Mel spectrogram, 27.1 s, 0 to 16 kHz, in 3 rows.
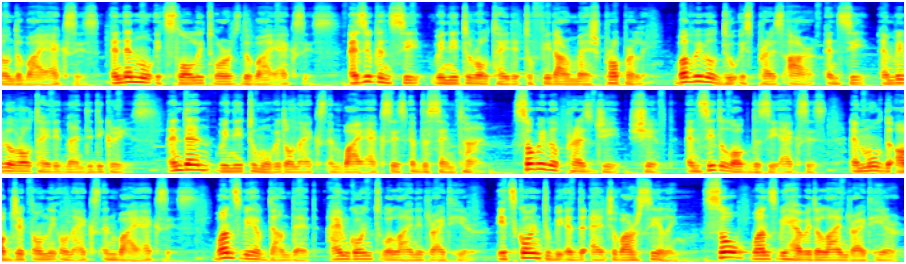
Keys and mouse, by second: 0.1-0.5 middle drag, 0.7 shift+click, 2.9-3.9 shift+drag, 7.5 r, 8.4 z, 9.9 KP_9, 10.3 KP_0, 10.8 Return, 11.8 g, 13.6 g, 15.1 g, 17.6 g, 18.6 shift+z, 20.0 click, 21.2 click, 21.7 click, 22.7 click, 25.3 g, 25.4 z.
